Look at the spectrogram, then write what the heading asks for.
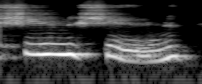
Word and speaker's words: Shoon: They're called Shoon. That's spelled Shoun, and then you double it.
